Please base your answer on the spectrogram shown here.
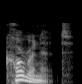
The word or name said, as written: coronet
